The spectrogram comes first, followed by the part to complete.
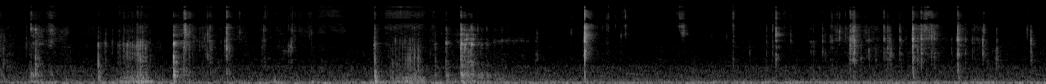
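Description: Hands handling a sheet of vinyl lettering on its backing paper on a desk: rustling and scraping of paper and plastic with scattered light taps, and one sharp click about six seconds in.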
